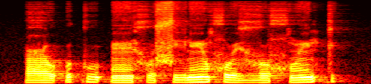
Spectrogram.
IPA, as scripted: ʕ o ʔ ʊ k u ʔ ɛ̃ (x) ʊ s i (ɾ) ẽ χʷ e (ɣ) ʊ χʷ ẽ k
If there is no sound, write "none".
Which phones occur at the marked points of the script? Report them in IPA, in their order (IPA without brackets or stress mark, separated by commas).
x, ɾ, ɣ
